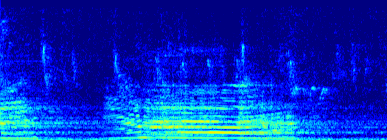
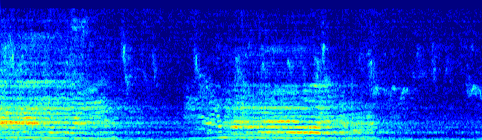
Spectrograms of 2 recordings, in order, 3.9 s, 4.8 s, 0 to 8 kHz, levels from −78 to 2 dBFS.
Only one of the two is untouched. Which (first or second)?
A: first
